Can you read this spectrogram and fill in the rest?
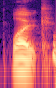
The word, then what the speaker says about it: Wowk: How do you pronounce it? – Woke. – Woke. See, I've probably said Welk.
